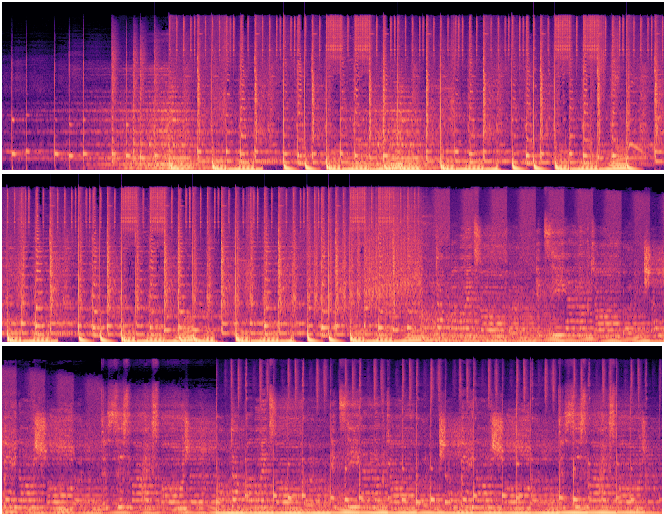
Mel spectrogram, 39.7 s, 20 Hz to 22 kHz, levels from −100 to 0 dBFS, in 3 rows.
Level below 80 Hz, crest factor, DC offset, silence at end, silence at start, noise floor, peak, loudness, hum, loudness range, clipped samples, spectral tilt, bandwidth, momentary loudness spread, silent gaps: -16 dBFS; 14 dB; under 0.1%; 0 s; 0.1 s; -38 dBFS; 0 dBFS; -15 LUFS; none; 6 LU; under 0.1%; -4.5 dB/octave; 16.5 kHz; 9 LU; none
